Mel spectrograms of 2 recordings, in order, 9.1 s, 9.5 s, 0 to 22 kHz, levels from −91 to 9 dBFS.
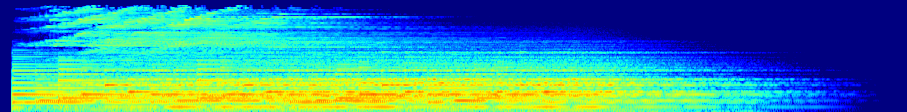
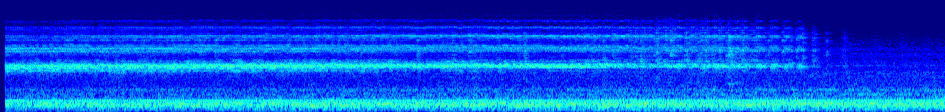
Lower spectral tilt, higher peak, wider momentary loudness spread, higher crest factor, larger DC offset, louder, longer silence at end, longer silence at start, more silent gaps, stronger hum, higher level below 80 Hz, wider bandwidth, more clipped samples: first, -5.5 dB/octave vs -3 dB/octave; first, -4 dBFS vs -34 dBFS; first, 12 LU vs 6 LU; about the same, 14 dB vs 14 dB; neither; first, -17 LUFS vs -45 LUFS; first, 1.5 s vs 0 s; about the same, 0.1 s vs 0.05 s; neither; neither; first, -44 dBFS vs -68 dBFS; first, 18 kHz vs 16 kHz; neither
